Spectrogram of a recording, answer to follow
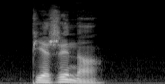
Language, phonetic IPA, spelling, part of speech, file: Polish, [pʲjɛˈʒɨ̃na], pierzyna, noun, Pl-pierzyna.ogg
